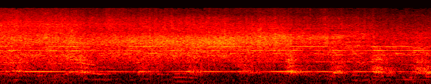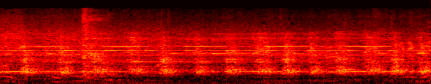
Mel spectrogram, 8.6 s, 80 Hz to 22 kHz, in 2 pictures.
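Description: Model Norfolk & Western J-class 4-8-4 steam locomotive running on a three-rail layout, its onboard sound system giving a steady steam hiss, then rhythmic chuffing at about three chuffs a second from about three seconds in as it passes close by.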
